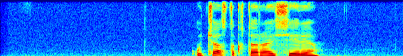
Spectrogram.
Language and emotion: Russian, neutral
